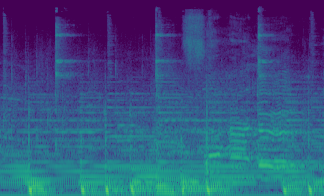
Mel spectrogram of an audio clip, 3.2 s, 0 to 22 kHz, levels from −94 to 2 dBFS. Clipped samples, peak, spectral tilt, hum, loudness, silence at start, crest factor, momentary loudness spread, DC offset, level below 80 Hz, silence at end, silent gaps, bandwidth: under 0.1%; -18 dBFS; -6 dB/octave; none; -34 LUFS; 0 s; 14 dB; 3 LU; 0.2%; -40 dBFS; 0 s; none; 19.5 kHz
